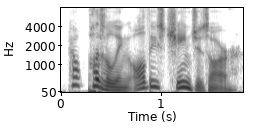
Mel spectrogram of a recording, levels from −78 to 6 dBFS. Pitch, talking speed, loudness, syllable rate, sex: 145 Hz, 195 wpm, -19 LUFS, 6.3 syllables/s, male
